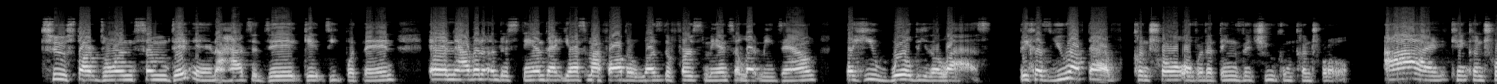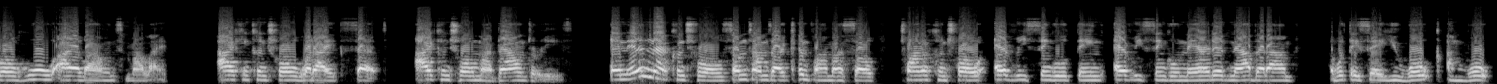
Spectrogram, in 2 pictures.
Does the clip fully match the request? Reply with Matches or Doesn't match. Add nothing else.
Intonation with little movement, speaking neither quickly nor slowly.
Matches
